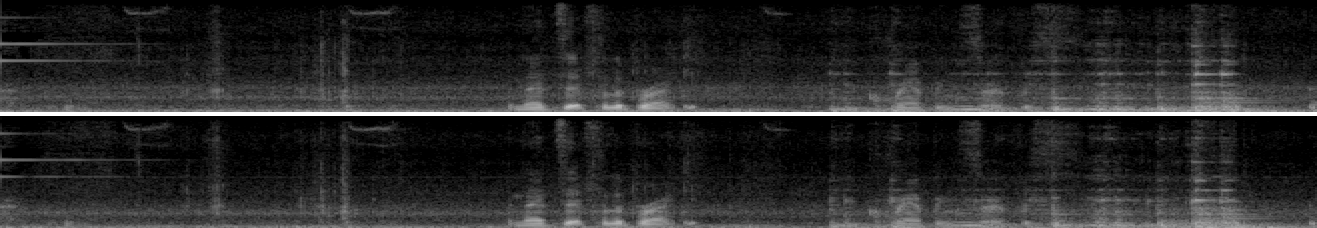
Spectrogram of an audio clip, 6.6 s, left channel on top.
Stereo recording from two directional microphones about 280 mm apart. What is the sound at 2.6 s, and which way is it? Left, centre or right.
Speech, centre.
